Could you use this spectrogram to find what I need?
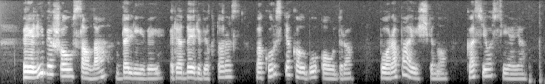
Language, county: Lithuanian, Alytus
